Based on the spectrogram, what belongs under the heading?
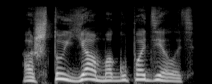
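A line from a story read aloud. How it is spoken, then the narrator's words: Angry interruption. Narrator (Russian): Зло оборвал меня Фредерик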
